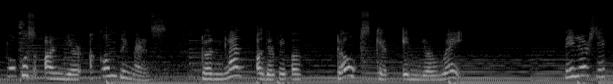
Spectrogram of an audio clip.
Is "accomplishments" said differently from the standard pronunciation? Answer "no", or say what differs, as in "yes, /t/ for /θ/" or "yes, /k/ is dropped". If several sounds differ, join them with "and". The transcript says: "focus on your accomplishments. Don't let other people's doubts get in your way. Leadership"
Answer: yes, /ʃ/ is dropped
